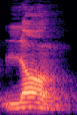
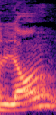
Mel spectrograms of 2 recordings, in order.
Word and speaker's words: langue: He used the term langue, LANGUE. നമ്മൾ ലാങ് എന്ന് പലപ്പോഴും പറയാറുണ്ട്, പക്ഷെ ലോങ് എന്നാണ് അതിൻ്റെ ഉച്ചാരണം എന്നുള്ളതാണ് ഞാൻ മനസ്സിലാക്കിയിട്ടുള്ളത്.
